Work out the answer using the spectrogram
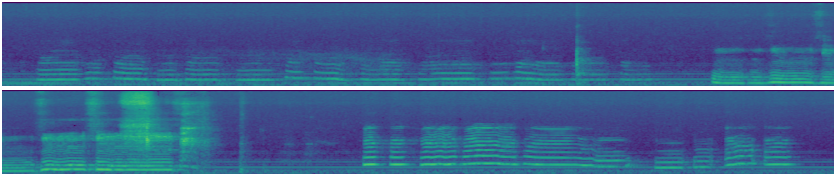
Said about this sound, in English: Hum the first song that you can think of.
